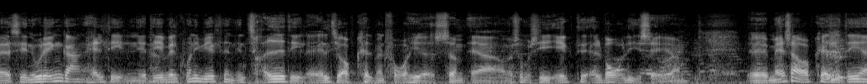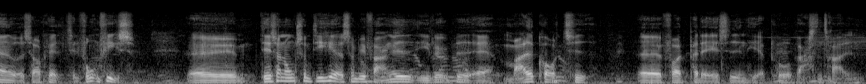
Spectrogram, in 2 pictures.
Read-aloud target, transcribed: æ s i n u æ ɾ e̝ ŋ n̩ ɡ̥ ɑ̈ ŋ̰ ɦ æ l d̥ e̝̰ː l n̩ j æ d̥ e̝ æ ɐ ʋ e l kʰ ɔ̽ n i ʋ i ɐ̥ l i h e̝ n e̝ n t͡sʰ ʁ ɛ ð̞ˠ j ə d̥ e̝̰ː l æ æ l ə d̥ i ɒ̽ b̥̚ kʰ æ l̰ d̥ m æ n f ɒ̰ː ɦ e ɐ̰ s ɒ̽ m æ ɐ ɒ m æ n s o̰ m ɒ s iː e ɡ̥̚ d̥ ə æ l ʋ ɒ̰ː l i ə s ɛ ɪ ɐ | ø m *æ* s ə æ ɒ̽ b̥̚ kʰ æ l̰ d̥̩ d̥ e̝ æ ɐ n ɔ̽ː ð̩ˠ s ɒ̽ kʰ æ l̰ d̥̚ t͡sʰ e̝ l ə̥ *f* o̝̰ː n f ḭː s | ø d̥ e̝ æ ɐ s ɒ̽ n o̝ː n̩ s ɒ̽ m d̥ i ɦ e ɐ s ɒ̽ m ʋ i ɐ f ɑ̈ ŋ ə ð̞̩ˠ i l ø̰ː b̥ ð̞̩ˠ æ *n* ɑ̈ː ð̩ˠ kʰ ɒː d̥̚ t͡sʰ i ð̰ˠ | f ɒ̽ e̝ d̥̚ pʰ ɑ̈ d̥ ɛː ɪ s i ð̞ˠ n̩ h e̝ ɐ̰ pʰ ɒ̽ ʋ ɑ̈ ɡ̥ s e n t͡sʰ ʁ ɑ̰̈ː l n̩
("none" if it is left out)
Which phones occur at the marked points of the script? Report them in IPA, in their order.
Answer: æ, f, m

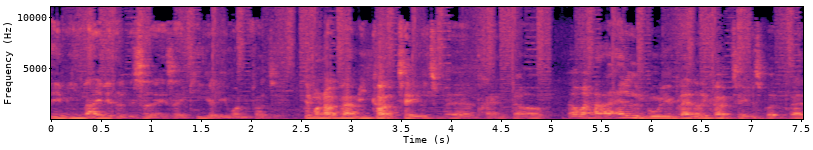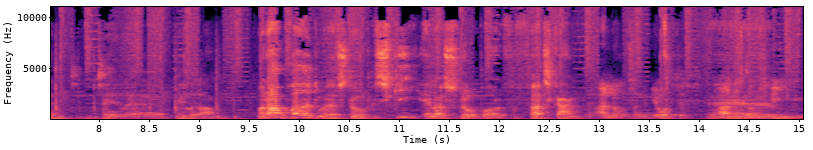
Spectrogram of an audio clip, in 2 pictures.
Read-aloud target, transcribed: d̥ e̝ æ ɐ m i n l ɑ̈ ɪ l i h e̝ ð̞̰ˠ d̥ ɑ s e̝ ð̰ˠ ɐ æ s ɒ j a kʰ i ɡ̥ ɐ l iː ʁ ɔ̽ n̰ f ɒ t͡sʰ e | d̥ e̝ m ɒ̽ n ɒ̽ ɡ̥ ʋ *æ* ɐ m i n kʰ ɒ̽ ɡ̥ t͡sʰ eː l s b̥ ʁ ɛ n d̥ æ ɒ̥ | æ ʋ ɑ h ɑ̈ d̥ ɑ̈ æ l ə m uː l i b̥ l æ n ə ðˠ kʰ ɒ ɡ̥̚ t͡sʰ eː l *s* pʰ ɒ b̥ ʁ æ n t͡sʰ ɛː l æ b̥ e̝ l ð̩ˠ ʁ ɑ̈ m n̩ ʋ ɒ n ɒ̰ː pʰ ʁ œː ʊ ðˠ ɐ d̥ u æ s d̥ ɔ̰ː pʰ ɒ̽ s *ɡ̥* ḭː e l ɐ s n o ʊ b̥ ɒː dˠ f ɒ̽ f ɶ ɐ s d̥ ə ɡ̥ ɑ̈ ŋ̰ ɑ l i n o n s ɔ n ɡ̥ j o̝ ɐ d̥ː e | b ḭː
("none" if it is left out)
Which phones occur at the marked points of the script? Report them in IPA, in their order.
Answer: æː, s, ɡ̥

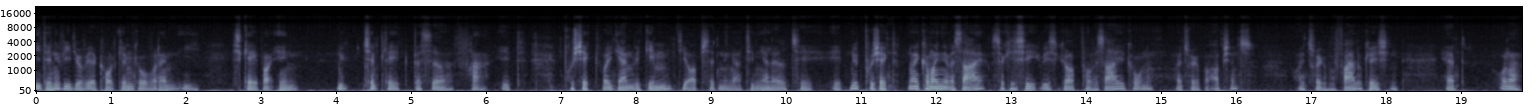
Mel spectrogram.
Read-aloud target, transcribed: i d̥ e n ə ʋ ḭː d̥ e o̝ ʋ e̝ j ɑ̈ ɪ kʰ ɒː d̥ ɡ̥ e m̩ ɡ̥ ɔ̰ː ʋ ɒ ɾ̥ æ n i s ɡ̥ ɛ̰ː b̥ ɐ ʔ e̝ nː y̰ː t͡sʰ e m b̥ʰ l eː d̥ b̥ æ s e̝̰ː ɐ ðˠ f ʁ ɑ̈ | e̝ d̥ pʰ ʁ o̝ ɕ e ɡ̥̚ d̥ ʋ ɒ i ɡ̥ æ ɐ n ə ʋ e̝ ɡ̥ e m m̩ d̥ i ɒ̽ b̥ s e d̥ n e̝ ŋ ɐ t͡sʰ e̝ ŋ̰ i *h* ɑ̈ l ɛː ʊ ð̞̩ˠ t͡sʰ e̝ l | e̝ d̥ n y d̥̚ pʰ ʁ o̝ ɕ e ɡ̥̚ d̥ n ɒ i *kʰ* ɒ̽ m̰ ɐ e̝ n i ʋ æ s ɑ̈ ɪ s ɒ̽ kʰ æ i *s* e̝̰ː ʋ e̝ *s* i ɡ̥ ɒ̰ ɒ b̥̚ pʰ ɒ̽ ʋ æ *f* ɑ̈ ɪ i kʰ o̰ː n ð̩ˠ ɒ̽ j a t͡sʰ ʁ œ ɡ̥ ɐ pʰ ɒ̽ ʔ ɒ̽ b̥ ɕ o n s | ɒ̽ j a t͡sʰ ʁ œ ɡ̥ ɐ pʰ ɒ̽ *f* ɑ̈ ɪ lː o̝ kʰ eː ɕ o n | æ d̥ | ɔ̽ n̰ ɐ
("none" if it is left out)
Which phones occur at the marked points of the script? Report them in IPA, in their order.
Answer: h, kʰ, s, s, s, f

